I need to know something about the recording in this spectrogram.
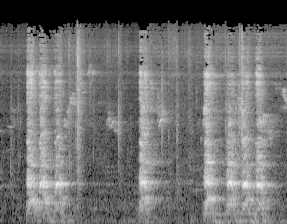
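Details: Four-week-old Bodie/Mattie puppies just woken in their pen before dinner, an animal-noise CD playing nearby. Three clusters of squeaky yips and thin barks, with short quiet gaps between bursts.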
